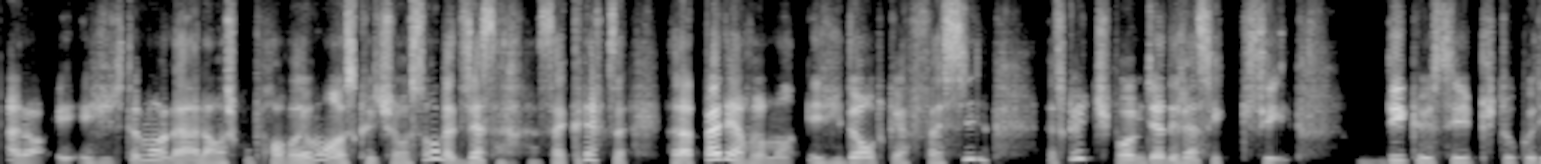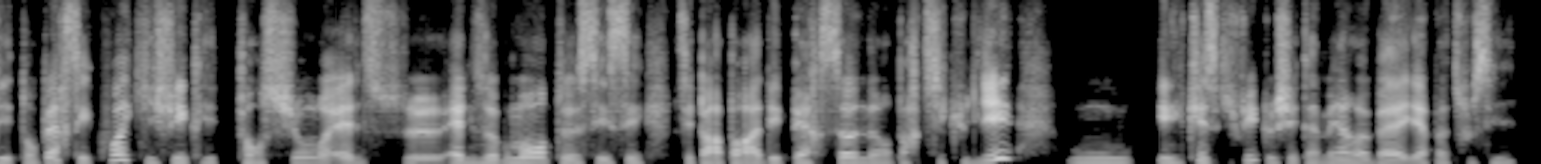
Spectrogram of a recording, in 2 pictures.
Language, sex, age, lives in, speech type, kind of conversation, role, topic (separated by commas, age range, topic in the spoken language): French, male, 35-39, France, conversation, advice, advisor, Comment gérer les disputes et les tensions lors des fêtes et des événements familiaux ?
